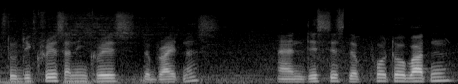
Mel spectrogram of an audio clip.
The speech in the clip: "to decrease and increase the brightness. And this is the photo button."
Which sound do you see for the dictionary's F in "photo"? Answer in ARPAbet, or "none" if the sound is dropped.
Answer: P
